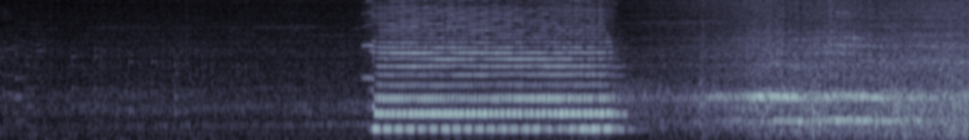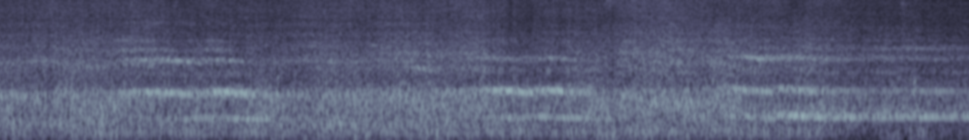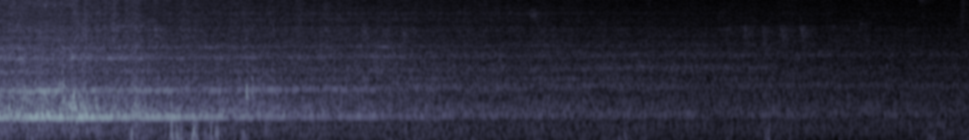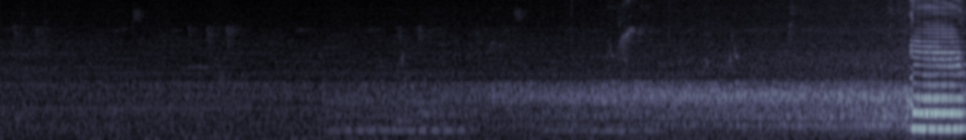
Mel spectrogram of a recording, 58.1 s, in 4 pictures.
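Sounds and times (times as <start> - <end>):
train motor whine: 3.2 - 36.1, 56.4 - 58.0
train horn blast: 5.4 - 9.7, 11.3 - 14.0, 16.3 - 18.7, 21.6 - 23.5, 25.6 - 35.2, 48.4 - 50.6, 57.2 - 58.0
train wheels rattling over rails: 9.8 - 35.8.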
